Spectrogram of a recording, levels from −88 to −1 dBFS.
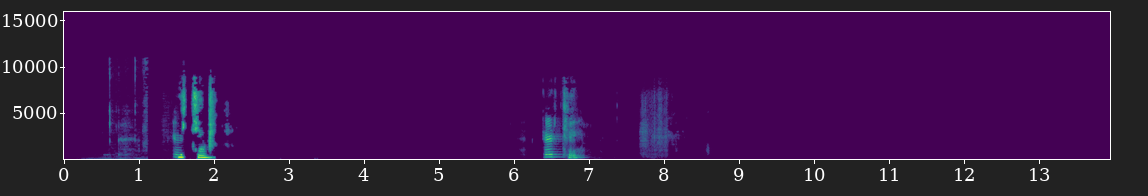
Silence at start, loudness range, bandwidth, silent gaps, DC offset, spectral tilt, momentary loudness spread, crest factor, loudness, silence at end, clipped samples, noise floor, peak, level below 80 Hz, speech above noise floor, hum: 1.45 s; 12 LU; 9.4 kHz; 2.31-3.33 s, 3.39-6.03 s, 6.17-6.37 s; under 0.1%; -3 dB/octave; 21 LU; 28 dB; -21 LUFS; 7.1 s; under 0.1%; -58 dBFS; -2 dBFS; -74 dBFS; 38 dB; none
